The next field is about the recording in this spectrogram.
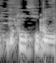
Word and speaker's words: Thucydides: I'm glad you pronounced that rather than I had to. – Yeah, I think it's Thucydides. – I think that's right.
